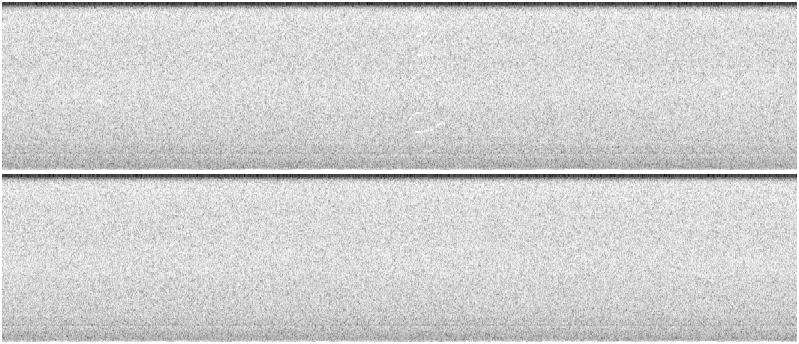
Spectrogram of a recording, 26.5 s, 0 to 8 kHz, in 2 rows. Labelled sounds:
6.9	7.2	Pacific white-sided dolphin, 1.8 to 2.0 kHz

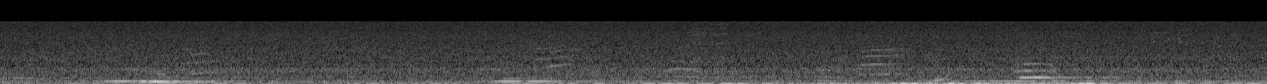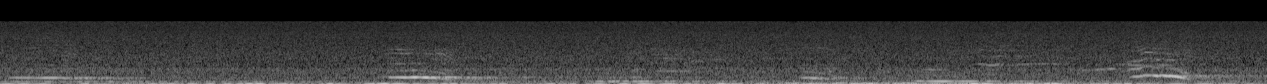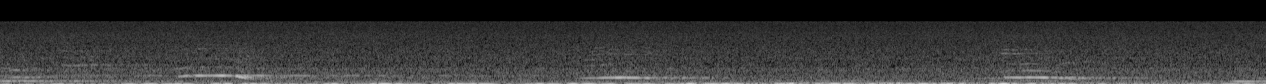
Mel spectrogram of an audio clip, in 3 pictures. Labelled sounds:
5.4	5.7	humpback whale, 0.80 to 0.99 kHz
8.6	9.1	humpback whale, 0.86 to 2.0 kHz
10.2	10.5	humpback whale, 0.90 to 1.0 kHz
16.6	16.8	humpback whale, 1.5 to 1.7 kHz
22.4	23.2	humpback whale, 0.83 to 1.0 kHz
23.9	24.4	humpback whale, 0.80 to 2.1 kHz
25.9	26.2	humpback whale, 0.83 to 0.93 kHz
35.3	35.6	humpback whale, 1.5 to 1.7 kHz

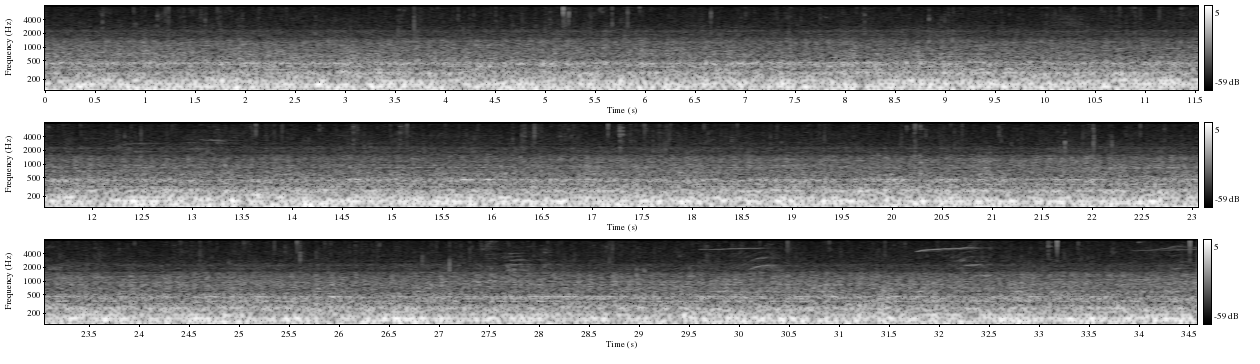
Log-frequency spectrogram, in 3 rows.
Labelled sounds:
27.1	28.4	killer whale, southern resident, 1.4 to 8.0 kHz
29.6	30.6	killer whale, southern resident, 1.8 to 8.0 kHz
31.7	32.7	killer whale, southern resident, 1.6 to 8.0 kHz
33.8	34.5	killer whale, southern resident, 3.3 to 8.0 kHz

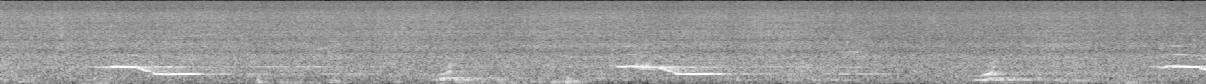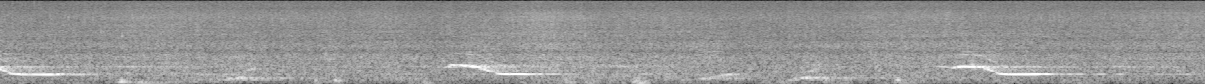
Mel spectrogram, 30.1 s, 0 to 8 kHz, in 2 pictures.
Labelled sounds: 10.5	10.8	humpback whale, 1.0 to 1.2 kHz
14.5	14.9	humpback whale, 0.94 to 1.1 kHz
23.9	24.1	humpback whale, 1.1 to 1.2 kHz

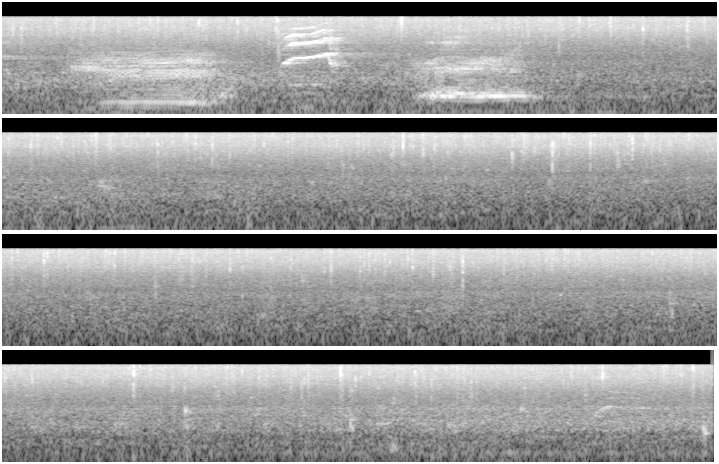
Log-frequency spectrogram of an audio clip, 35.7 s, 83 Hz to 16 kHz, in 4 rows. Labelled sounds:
0.9	1.2	humpback whale, 0.78 to 1.1 kHz
1.8	2.2	humpback whale, 0.88 to 1.0 kHz
3.5	4.4	humpback whale, 0.78 to 5.0 kHz
6.0	6.3	humpback whale, 0.97 to 1.2 kHz
34.2	34.6	humpback whale, 0.78 to 1.2 kHz

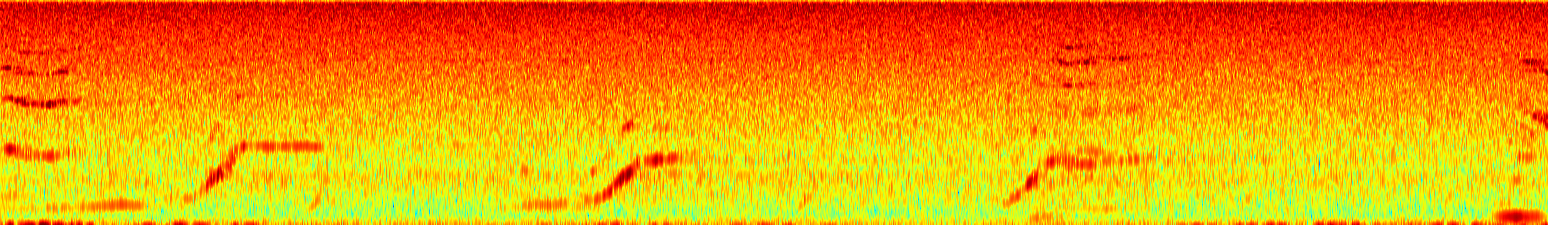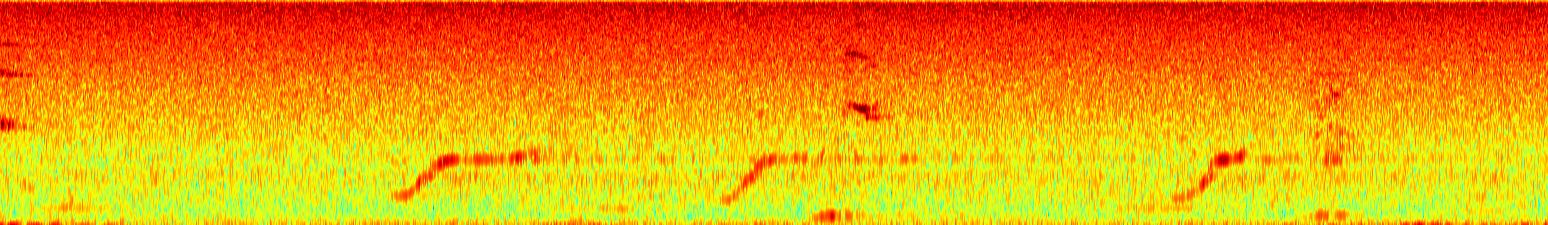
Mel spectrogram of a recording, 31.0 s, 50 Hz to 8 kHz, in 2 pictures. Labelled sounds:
0.0	0.7	humpback whale, 0.90 to 3.2 kHz
2.2	3.2	humpback whale, 0.80 to 1.2 kHz
6.3	6.9	humpback whale, 0.80 to 1.1 kHz
10.4	11.1	humpback whale, 0.80 to 3.6 kHz
15.2	15.8	humpback whale, 1.4 to 3.6 kHz
19.8	20.4	humpback whale, 0.80 to 0.99 kHz
23.0	23.3	humpback whale, 0.80 to 0.96 kHz
23.9	24.3	humpback whale, 1.6 to 3.9 kHz
27.5	28.0	humpback whale, 0.80 to 1.1 kHz

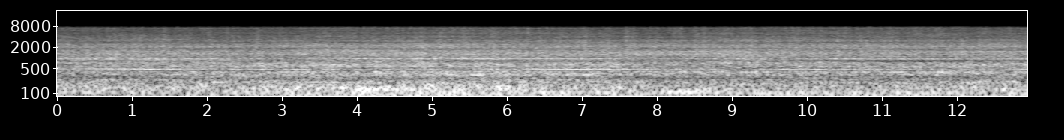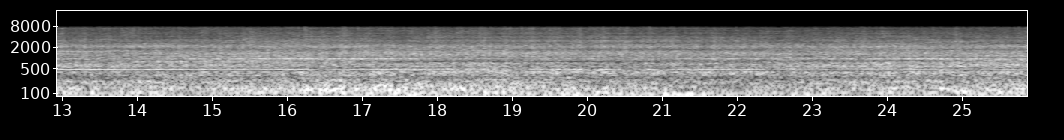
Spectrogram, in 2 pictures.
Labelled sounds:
22.4	22.7	vessel noise, 5.5 to 5.7 kHz

